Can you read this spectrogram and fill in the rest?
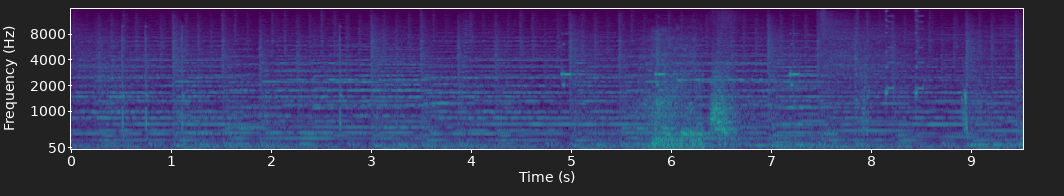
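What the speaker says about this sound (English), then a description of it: "Its cry is actually a bark." A Pokémon's dog-like barking cry in Pokémon Shield, heard as short bursts around the middle of a busy game soundtrack with music and effects.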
